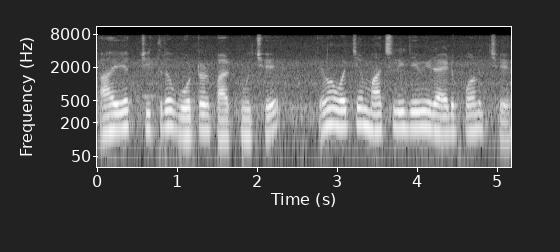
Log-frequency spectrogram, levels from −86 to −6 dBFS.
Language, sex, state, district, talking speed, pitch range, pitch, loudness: Gujarati, male, Gujarat, Gandhinagar, 150 wpm, 130-160 Hz, 145 Hz, -16 LUFS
